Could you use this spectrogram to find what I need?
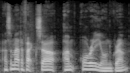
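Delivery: mock English gentleman complying; put-on English accent. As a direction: answer the order in a proper English voice. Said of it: "I'll say it with an English accent".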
